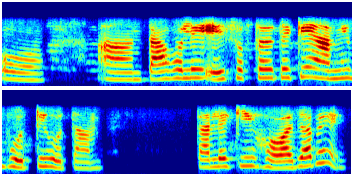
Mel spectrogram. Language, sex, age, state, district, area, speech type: Bengali, female, 18-30, West Bengal, Uttar Dinajpur, rural, conversation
